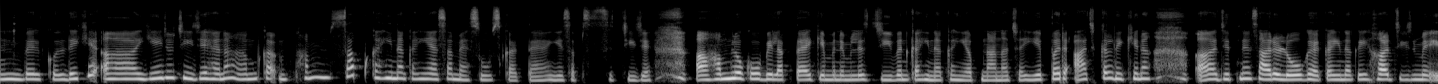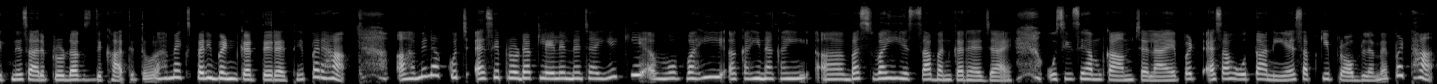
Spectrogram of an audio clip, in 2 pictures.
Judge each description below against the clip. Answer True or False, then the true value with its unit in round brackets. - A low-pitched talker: False (240 Hz)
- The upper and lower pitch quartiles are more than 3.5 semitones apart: True (4.1 semitones)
